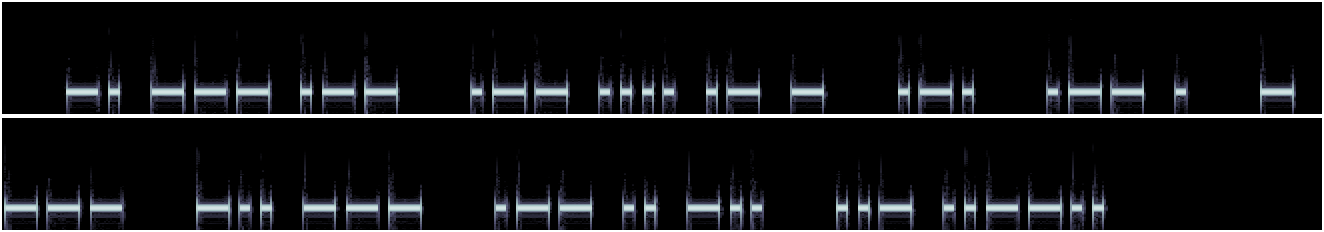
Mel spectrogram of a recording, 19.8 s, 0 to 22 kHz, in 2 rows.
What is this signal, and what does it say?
Morse code, heard as a keyed tone, about 15 wpm, 700 Hz. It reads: NOW WHAT R WE TO DO WID U?
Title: Sentences from Top 100 Words and Abbreviations 15wpm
